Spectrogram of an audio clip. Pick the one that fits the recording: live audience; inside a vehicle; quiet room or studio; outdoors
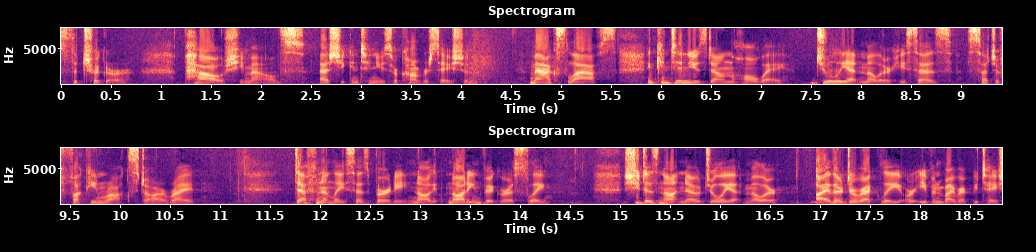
live audience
